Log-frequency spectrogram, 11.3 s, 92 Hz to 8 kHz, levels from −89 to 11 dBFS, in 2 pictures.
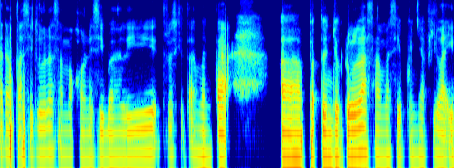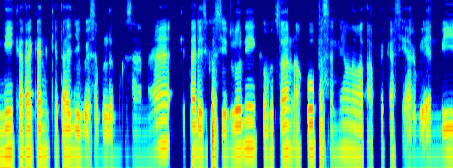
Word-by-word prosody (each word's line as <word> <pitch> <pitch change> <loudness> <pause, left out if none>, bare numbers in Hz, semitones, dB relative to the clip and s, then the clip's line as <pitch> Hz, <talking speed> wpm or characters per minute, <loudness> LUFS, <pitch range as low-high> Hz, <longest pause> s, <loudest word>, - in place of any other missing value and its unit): adaptasi 130 -1 +1
dululah 130 +2 -3
sama 130 -2 -9
kondisi 115 +1 -5
Bali 120 +3 -1
terus 130 -1 -12
kita - - -6
minta, 120 -1 +3 0.7
eee, 115 0 +7
petunjuk 115 -2 +3
dululah 130 +3 +7
sama 120 -1 -6
si - - -3
punya 120 0 -8
villa 120 -1 -1
ini. 135 +3 +1
Karena 130 +1 +4
kan 135 0 +4
kita 130 - +2
juga 125 0 +1
sebelum 120 0 -4
ke - - -29
sana 120 +9 -3 0.2
kita - - -2
diskusi 135 -1 +1
dulu 145 +2 +5
nih, 160 0 +1
kebetulan 140 +3 +1
aku 150 - +3
pesennya 145 -1 -6
lewat 130 -2 -2
aplikasi 125 0 -12
Airbnb, 120 0 -4
125 Hz, 175 wpm, -23 LUFS, 120-135 Hz, 0.7 s, eee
